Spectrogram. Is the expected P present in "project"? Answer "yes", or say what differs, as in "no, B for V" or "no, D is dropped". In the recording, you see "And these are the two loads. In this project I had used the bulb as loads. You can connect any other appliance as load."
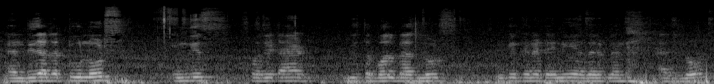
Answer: no, F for P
